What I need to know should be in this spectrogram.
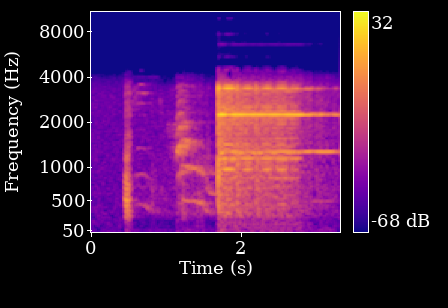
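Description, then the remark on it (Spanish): A bell is struck once to start the round, loud, its bright metallic tone ringing on steadily for nearly two seconds. A few short, faint squeaky vocal-like sounds come just before it. “El sonido de la campana.”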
